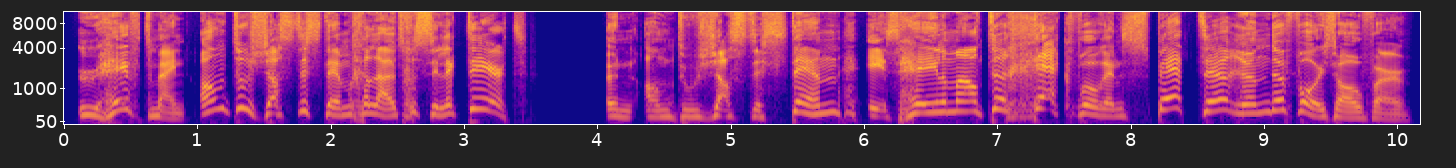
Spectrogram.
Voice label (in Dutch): Enthousiast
